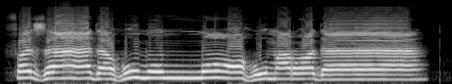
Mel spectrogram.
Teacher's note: اس کی صحیح ادائیگی ہے فی قلوبہم مرض فزادہم اللہ مرضا، یہاں پر اللہ کے نام سے پہلے میم کے اوپر پیش ہے، اس لیے اس کو ہم موٹا کر کے پڑھیں گے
